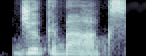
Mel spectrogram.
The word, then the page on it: jukebox: Indian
